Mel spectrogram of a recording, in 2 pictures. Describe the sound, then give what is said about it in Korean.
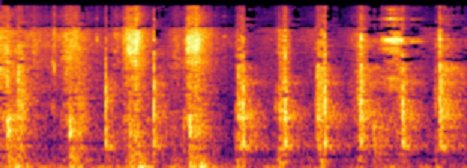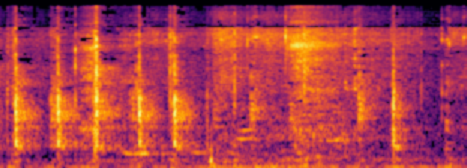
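Knife julienning carrots and other vegetables into thin strips of equal size, giving many quick, evenly spaced sharp taps in a steady rhythm throughout. “같은 크기로 당근도 채로 씁니다. 모든 재료를 같은 크기로 깔끔하게 채를 썰어 봅니다.”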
